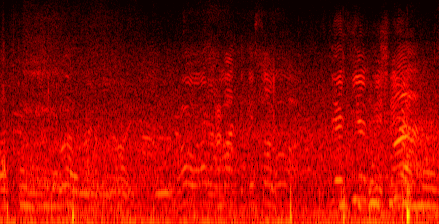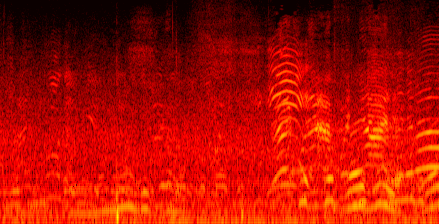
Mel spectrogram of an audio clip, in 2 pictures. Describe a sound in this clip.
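Young players shout and call out outdoors.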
